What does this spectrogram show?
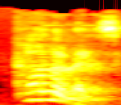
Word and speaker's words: colonize: one which is colonized colonized here we say colonize then the stress is here we are going to count the seconds the third the third syllable this one we say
